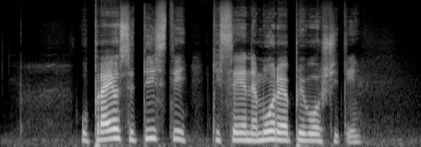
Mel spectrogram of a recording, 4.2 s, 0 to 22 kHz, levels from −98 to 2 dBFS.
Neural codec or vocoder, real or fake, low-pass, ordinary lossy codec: codec, 44.1 kHz, 3.4 kbps, Pupu-Codec; fake; none; none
